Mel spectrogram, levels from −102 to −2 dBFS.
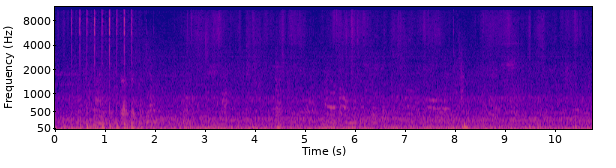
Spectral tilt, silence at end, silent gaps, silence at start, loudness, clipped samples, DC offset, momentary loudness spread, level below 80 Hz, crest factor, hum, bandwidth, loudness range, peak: -4.5 dB/octave; 0 s; none; 0 s; -57 LUFS; under 0.1%; under 0.1%; 10 LU; -58 dBFS; 28 dB; none; 11.5 kHz; 5 LU; -28 dBFS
